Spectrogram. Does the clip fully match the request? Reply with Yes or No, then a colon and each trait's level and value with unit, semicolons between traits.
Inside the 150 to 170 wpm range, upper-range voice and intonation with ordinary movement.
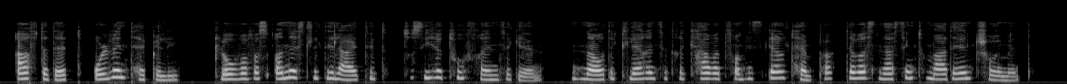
No: average, 180 wpm; very high, 260 Hz; average, 3.9 semitones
